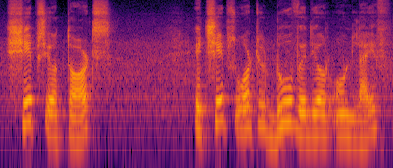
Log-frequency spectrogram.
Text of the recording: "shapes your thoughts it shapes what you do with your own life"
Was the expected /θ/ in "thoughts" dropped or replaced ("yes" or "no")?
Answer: yes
